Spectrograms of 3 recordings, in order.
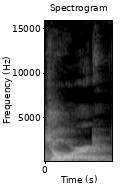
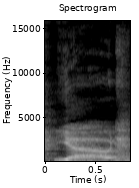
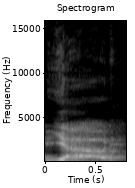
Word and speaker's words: Jord: to this brand called George j-o-r-d which I have now since learned that is pronounced yod okay yode j-o-r-d and so I was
